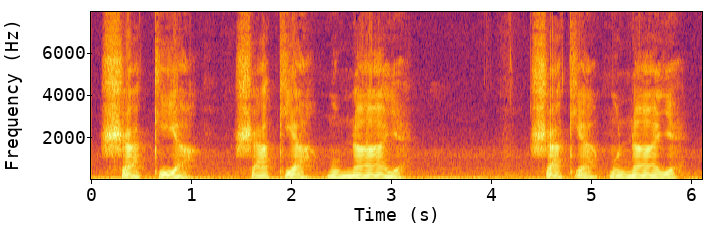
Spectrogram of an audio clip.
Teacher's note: Rồi chữ A mà có dấu gạch ngang trên đầu thì chúng ta đọc hơi dài hơn so với chữ A không có dấu gạch ngang trên đầu. Chúng ta đọc chữ A có cái dấu gạch ngang trên đầu, thời lượng của nó gấp đôi so với chữ A không có dấu gạch ngang trên đầu.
